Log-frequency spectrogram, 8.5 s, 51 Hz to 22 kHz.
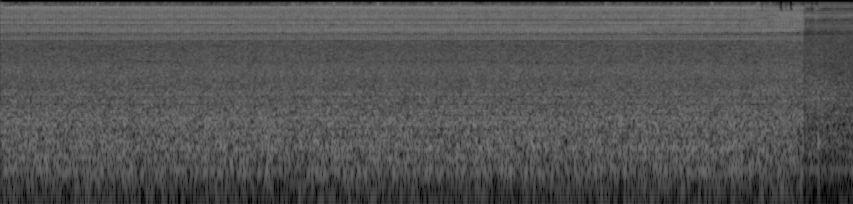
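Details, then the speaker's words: Powercolor HD6990 LCS water-cooled graphics card under benchmark load, fan noise gone: steady fizzing electrical buzz with faint rapid ticking from capacitors, cutting out as the test changes; coil whine under load. "so the fan noise is gone but the uh the electric noise of the capacitors and stuff hasn't it's just stopped again because the test is changing there it goes"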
